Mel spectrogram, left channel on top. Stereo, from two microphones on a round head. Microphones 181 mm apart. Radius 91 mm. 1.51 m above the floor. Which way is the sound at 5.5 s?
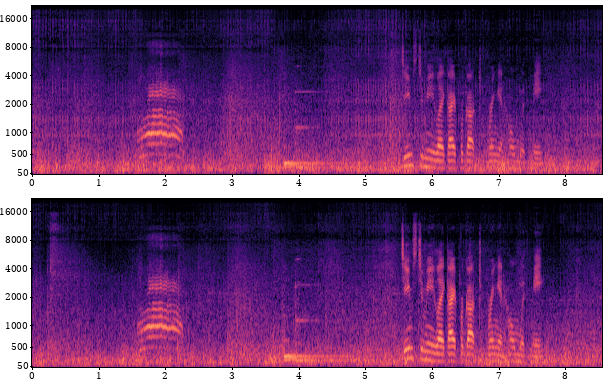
45° right (ahead or behind).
